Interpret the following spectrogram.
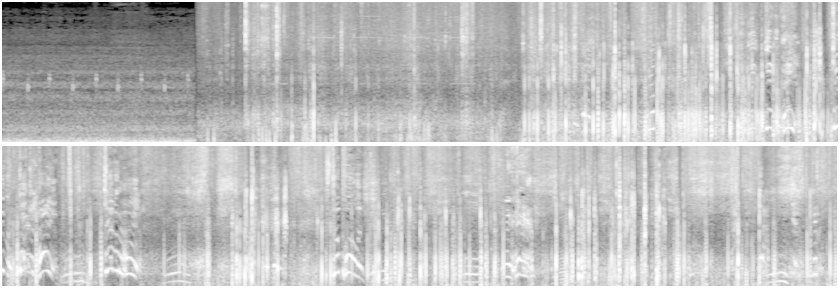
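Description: Low rumble inside a car cabin, then a cut to a police body camera's microphone during a struggle on the ground. From about eight seconds in, loud rubbing, scuffing and knocking against the mic are mixed with short strained vocal cries.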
